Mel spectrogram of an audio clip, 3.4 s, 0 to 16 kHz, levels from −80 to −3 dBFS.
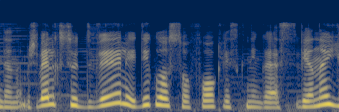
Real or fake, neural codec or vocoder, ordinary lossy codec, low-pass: real; none; Opus, 64 kbps; 7.2 kHz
